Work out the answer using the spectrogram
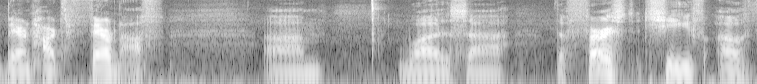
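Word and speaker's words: Bernhard Fernow: his native pressure his name would have been pronounced bernhard fernoff was the first chief of the division of forestry that was established in 1886.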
